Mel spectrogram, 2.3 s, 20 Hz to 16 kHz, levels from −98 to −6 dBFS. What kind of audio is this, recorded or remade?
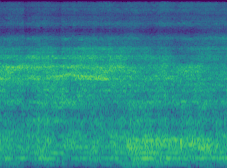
remade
